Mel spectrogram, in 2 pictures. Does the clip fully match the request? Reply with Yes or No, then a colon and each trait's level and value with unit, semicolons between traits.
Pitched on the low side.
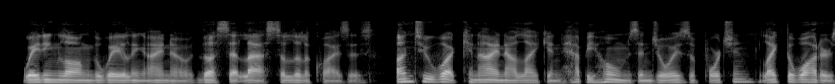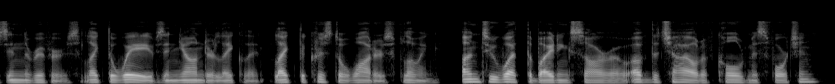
Yes: very low, 95 Hz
